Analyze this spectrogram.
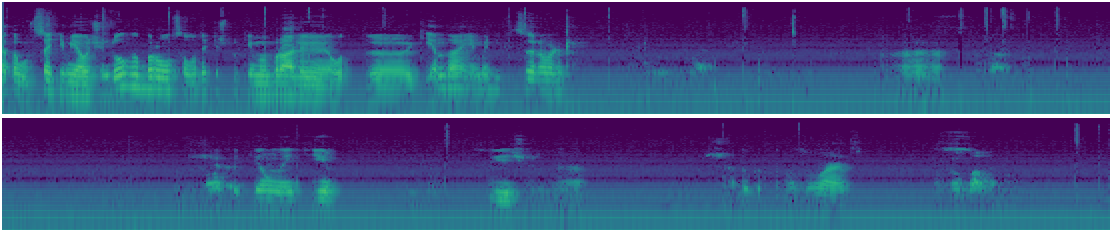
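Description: A man speaks calmly and nearby, with pauses.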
